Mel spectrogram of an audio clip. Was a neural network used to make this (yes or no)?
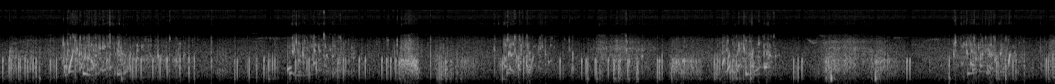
no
